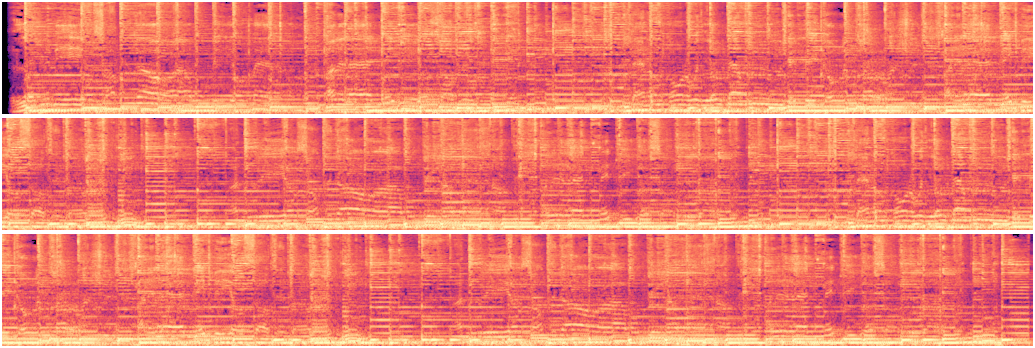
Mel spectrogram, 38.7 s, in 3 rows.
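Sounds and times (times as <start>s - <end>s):
blues music: 0.1s - 38.6s.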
